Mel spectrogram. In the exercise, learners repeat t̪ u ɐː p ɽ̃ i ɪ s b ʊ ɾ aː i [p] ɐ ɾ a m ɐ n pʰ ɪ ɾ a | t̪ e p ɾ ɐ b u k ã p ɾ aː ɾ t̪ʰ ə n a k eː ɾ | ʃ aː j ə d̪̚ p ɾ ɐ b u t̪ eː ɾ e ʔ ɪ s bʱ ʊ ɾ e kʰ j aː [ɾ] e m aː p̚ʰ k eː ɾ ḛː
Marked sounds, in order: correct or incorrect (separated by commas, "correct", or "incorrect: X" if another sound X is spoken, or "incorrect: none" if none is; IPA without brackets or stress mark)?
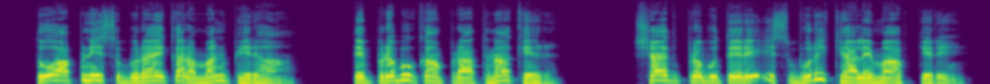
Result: incorrect: k, incorrect: l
